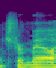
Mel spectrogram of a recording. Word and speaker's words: Tramelle: So Tramelle Howard, I pronounced your first name correctly, right? That is correct, Tramelle Howard.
